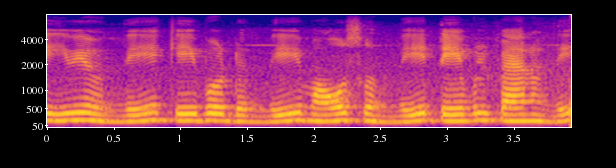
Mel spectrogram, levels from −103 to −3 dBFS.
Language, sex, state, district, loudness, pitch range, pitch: Telugu, female, Andhra Pradesh, Sri Satya Sai, -17 LUFS, 165-185 Hz, 175 Hz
